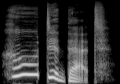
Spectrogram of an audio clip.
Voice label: Female Human Oops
